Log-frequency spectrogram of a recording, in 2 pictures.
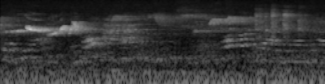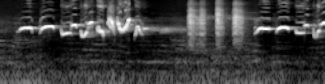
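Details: White-rumped shama singing many varied notes while flicking its tail, likely caged: after quiet faint notes in the first half, a loud run of clear whistled, looping phrases with sharp high clicks and varied rapid notes.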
